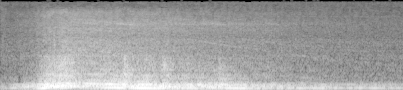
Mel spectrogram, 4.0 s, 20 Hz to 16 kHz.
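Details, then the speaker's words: 2004 Ram 1500 5.7 Hemi V8, 106,000 miles, P0300, with both bank-two O2 sensors unplugged, long-term trim at -30 and codes cleared: revs up, then a lumpy, uneven rough misfire from excessive negative fuel trim. "let's clear the trouble codes I want to see if that resets the fuel trims now it's read live data again just long terms all the o2s and short terms fire it up okay it's running like garbage"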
